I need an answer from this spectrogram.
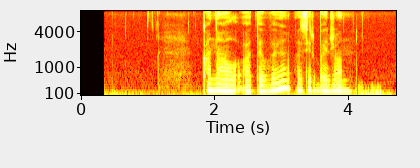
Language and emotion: Russian, neutral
